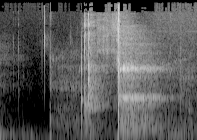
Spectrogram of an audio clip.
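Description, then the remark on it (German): A bottle of very light blue lemonade, still under pressure after six months, is opened: a faint tap, then a short rush of hiss and a sharp pop with a bright ringing tone that fades over the next second. “Uh, wow, was da noch an Druck drauf ist, hätte ich gar nicht erwartet.”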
